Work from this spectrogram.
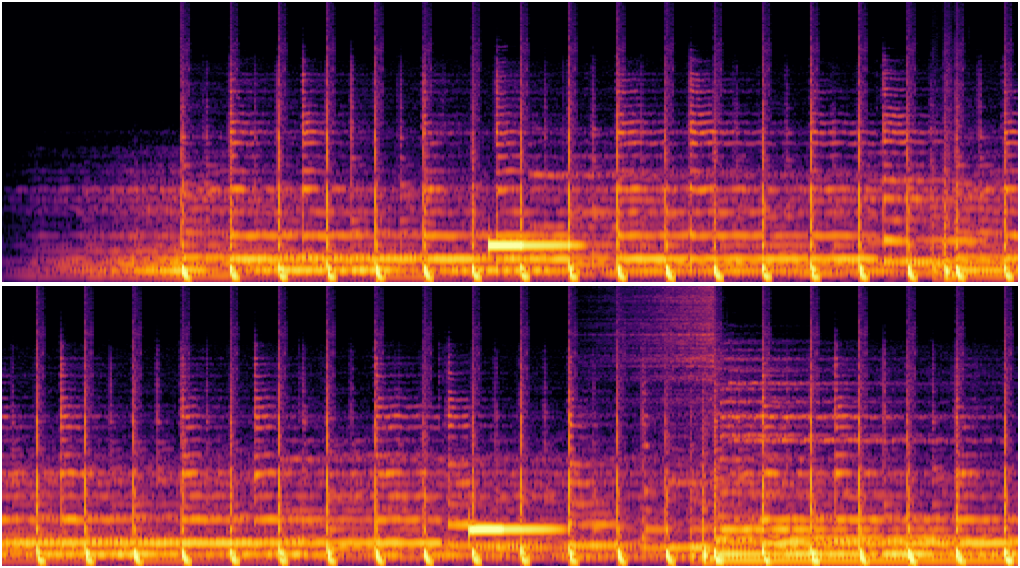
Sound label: guitar indie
